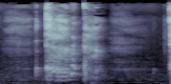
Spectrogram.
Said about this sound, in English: Oh my gosh, my side hurts every time I cough.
